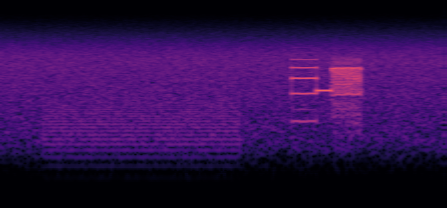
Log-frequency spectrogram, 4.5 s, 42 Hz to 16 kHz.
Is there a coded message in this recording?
Yes: caller ID data burst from 0.4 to 3.6 s, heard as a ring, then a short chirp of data, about 1200 baud, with phone line noise.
